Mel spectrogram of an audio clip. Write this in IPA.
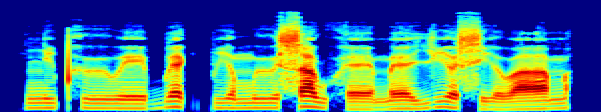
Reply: n i˧˥ pʰ ɯː˧ ʋ eː˧ b ɛː˥˨ k̚ p i˧ ə̯ m ɯː˧ s a˥˨ w h ɛː˩ m ɛː˧ j i˥˨ ə̯ s i˩ ə̯ ʋ aː˧˥ m

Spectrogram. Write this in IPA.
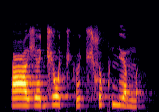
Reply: ʕ e ʒ ɛ d͡ʒ o t͡ʃʼ ʉ t͡ʃ s ɵ kʷ nʲ æ m

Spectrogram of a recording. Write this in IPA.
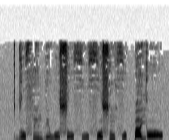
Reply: d o˦ f ĩ˦˨ b e˨ w o˨ s o˨ f u˨˦ f o˦ s ũ˧ f o˧ k͡p a˦ j ɔ˦˨

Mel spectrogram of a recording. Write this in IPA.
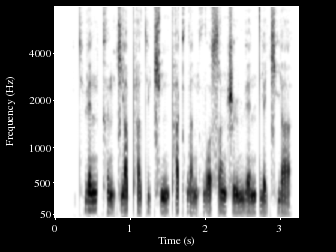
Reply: t̪ʰ ɥ ɛ˥ n kʰ ə̰˨˩ n t͡ɕ j ä˥˩ pʰ ä˧˥ t̪ y˥˩ t͡ɕʰ i˧˥ ŋ pʰ ä˥ kʰ w a̰˨˩ n x w ɔ˧˥ s ɑ˥˩ ŋ ʂ ɻ̩˧˥ m ɥ ɛ˧˥ n t̪ j ɛ˥˧ t͡ɕʰ j ä˥˩

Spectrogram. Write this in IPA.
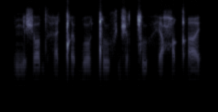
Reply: ɲ ə˨ ʃ ɔ˦ dʱ æ˨ ǃ ə˨ ɓ o˦ ǃ u˦ x d͡ʒ ɔ˨ ǀ u˦ h e˦ ħ ə˦ qʼ e˦

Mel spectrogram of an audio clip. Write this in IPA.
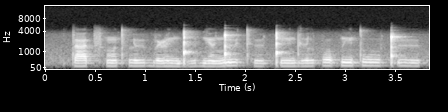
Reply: t a˩˧ t͡sʰ õ˩˧ tʰ l ʉ˩˧ b ɨ˩ ɭ ĩ˩ ɡ͡ǃ ɨ˩˧ ɡʲ ɐ̃˩ ŋ͡ǃ ʉ˦˨ tʰ ʉ˩ ǃ ĩ˩˧ d ɨ˩˧ l p o˦˨ p ĩ˦˨ t w u˦˨ ǃʼ ʉ˦˨

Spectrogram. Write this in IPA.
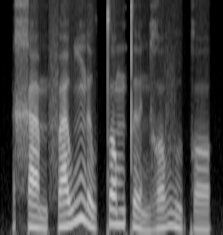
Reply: x a˨˩ m f a˧˥ w ŋ ə˨˩˦ w t̪ ɔ˧ m t̪ əː˨˩˨ n ɣ ɔ˧˥ v u˨˩˨ k ɔ˧

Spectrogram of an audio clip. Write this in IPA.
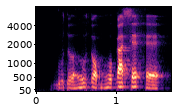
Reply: ɠ u˩ ɗ ɤ˩ ɦ u˧ ɗ ɔ˩ bʱ o˧ ɠ a˧ s ɛ˧ h ɛ˩

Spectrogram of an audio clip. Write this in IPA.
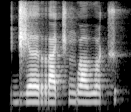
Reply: d͡ʒ ɛ r a t͡ʃ ŋ u j ðˤ u t͡ʃ

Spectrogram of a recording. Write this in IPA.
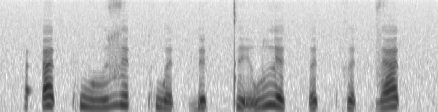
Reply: ʔ a˦˥ t̚ k w u˨˦ z ə˦˥ t̚ k w ə˨˩ t̚ ɗ ə˦˥ t̚ t̪ ḛ˧˥ w l ɛ˨˩ k̚ ʔ ə˦˥ t̚ k ə˨˩ t̚ z a˦˥ t̚

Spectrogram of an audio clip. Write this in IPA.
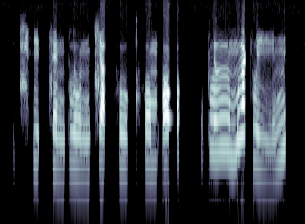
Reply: t͡ɕʰ i˨˩ t̚ s e˩˦ n p l u˩˦ n t͡ɕ a˨˩ t̚ h uː˨˩ kʰ o˧ m ʔ ɔ˦˥ ʔ | p l ɯː˥˩ m ɯ˥˩ a̯ k l iː˩˦ n

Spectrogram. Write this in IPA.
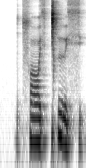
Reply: t͡sʰ ɔː sʲ ǀʰ ɨ sʲ

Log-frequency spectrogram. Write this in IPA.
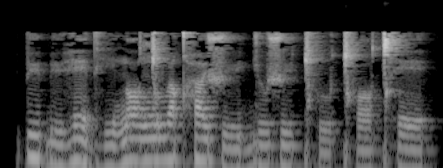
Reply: p y˦ ɓ y˨ ɦ e˦˨ dʱ i˨ n ɔ˦ ŋ͡ǀ u˦ qʰ y˦ ʃ y˨ bʲ u˦ ʃ y˦ ǀʰ u˨ ǀʰ ɔ˦ ǀʰ e˦

